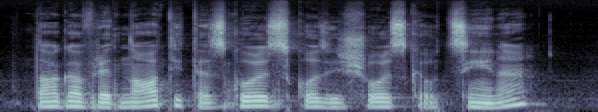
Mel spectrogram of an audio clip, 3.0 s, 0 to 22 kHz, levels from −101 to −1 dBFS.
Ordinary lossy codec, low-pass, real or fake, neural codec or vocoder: none; none; real; none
